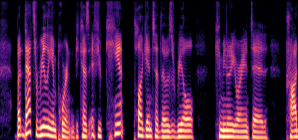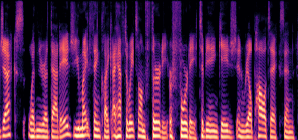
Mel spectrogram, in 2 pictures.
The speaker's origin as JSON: {"language": "English", "region": "Massachusetts", "country": "United States", "tie": "born or raised there", "said": "So, you know, take my home state of Massachusetts."}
